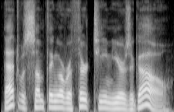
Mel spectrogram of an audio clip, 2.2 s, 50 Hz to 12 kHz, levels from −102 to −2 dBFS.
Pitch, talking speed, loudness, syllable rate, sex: 140 Hz, 190 wpm, -18 LUFS, 5.8 syllables/s, male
